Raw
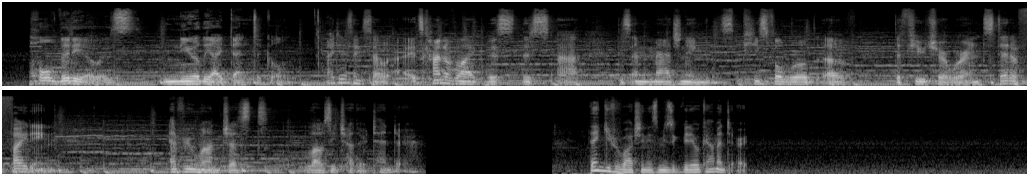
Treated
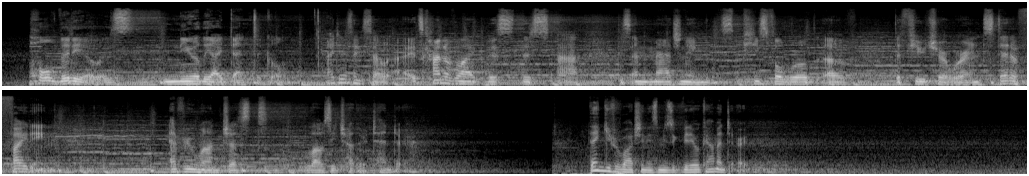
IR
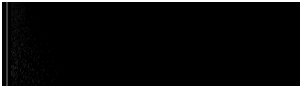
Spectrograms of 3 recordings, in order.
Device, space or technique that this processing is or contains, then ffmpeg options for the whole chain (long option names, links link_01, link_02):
ducked reverb: -filter_complex "[0:a]asplit=3[link_01][link_02][link_03];[1:a]atrim=start_sample=2205[link_04];[link_02][link_04]afir=irnorm=-1:irlink=0[link_05];[link_03]apad=whole_len=904418[link_06];[link_05][link_06]sidechaincompress=threshold=-29dB:ratio=8:attack=9.6:release=296,volume=3dB[link_07];[link_01][link_07]amix=inputs=2:normalize=0"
